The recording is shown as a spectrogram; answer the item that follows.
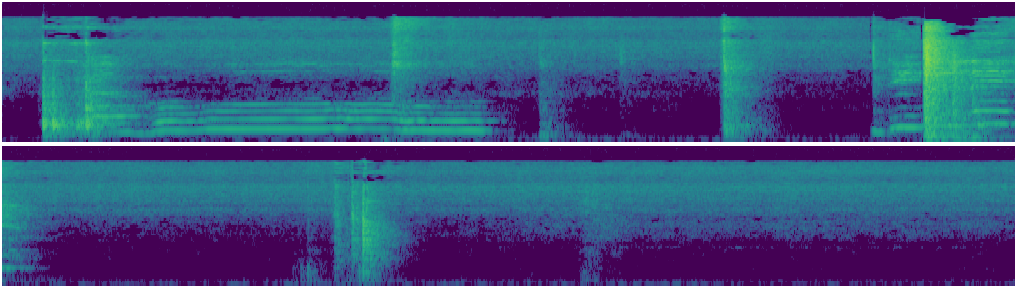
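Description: A woman's voice holding one sung note for about two seconds, followed by a few sharp kitchen clicks and a louder clatter of dishes or pans near the middle, then quiet room tone.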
